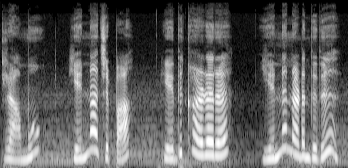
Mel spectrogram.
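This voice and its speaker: A man voicing a caring village mother who speaks softly and coaxingly, in a storybook reading. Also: very high voice, normal speed, soft background music, voice pushed up. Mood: tender. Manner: soft, coaxing, affectionate. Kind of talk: storybook voice acting.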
